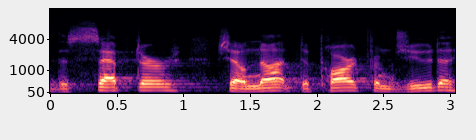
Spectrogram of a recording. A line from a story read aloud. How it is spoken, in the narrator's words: says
